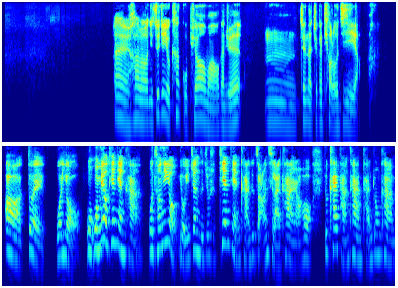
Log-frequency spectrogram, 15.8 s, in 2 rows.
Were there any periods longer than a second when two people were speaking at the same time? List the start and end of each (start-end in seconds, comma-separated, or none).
none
